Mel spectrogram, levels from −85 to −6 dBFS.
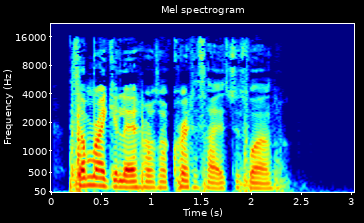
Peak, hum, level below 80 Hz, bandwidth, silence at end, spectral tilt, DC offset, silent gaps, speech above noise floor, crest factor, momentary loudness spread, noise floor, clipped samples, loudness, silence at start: -2 dBFS; none; -44 dBFS; 16.5 kHz; 0.7 s; -5.5 dB/octave; under 0.1%; none; 46 dB; 18 dB; 9 LU; -64 dBFS; under 0.1%; -19 LUFS; 0.2 s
